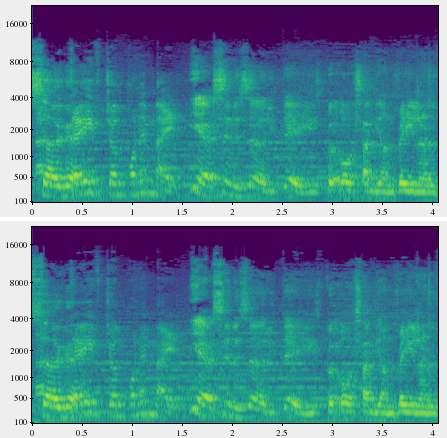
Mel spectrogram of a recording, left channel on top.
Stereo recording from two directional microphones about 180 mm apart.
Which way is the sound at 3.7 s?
35° right (ahead or behind).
